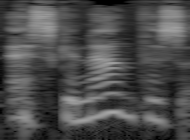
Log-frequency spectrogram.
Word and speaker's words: Aeschynanthus: It's spelt A-E-S-C-H-Y-N-A-N-T-H-U-S. How on earth? Well, just break it down. It's S-K-N-A-N-T-H-U-S, with the emphasis on the nan.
